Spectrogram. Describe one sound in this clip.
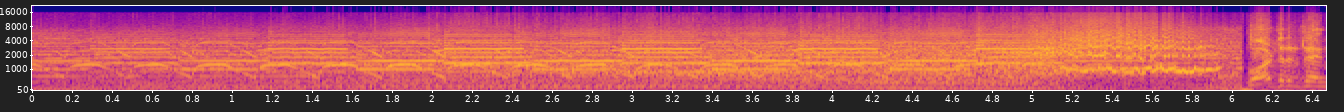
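Several ambulance sirens wail rapidly up and down, close by.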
